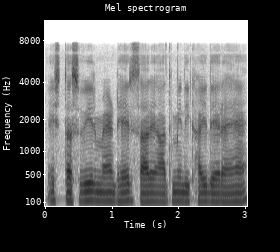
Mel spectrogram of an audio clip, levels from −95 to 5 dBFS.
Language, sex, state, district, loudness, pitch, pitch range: Hindi, male, Jharkhand, Deoghar, -17 LUFS, 110 Hz, 105-115 Hz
